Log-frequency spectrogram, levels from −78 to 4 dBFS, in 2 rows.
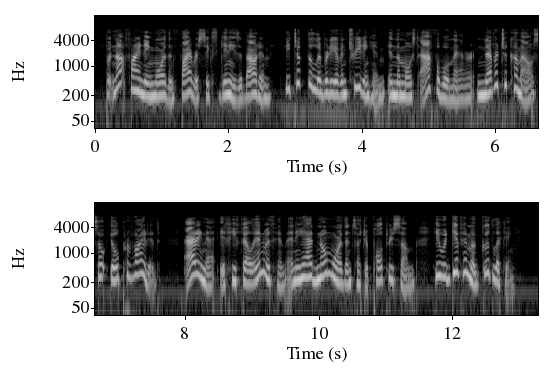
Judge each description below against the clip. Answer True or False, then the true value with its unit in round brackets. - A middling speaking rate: False (250 wpm)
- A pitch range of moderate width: False (6.0 semitones)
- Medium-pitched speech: False (220 Hz)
